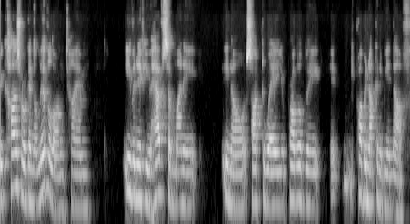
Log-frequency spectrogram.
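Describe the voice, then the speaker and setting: A woman speaks at a fairly quick pace. Her pitch is fairly low, with ordinary variation. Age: 60s. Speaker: company co-founder and CEO. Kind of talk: interview. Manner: hesitant, many fillers.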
